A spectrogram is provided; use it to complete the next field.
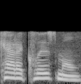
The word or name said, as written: cataclysmal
